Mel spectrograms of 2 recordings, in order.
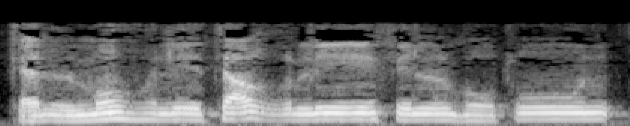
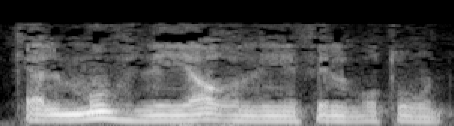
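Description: First: يغلي becomes تغلي, slow recitation; feminine ta. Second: Said in the usual way. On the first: Shown as a demonstration. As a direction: start the verb with ta: تغلي. (تغلي بتاء التأنيث) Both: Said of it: "بتاء التأنيث هكذا".

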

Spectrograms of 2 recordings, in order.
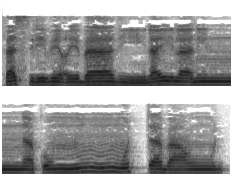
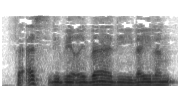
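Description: First: فأسر chanted as fa-sri, slow and louder; connecting hamza. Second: Said in the usual way. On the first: Shown as a demonstration. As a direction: recite with hamzat wasl in فأسر. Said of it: "بوصل الهمزة في الفعل فأسر هكذا". (فأسر بهمزة وصل، ترتيل مرتفع) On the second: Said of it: "بوصل الهمزة".

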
